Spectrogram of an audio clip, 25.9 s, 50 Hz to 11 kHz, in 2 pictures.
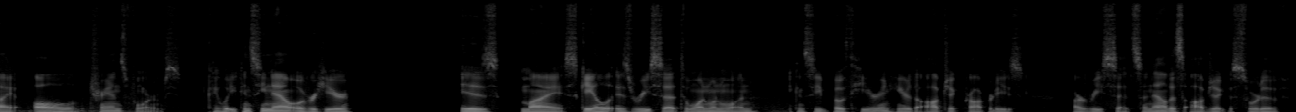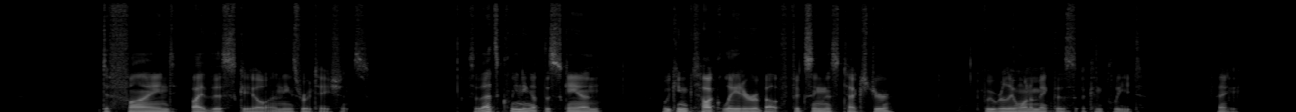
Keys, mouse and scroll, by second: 2.3 click, 10.4 shift+middle drag, 10.8 click, 11.0-11.7 middle drag, 11.9 scroll down 1, 12.1-13.5 scroll up 1, 16.8 click, 17.3-20.0 middle drag, 22.1-23.5 middle drag, 23.8 shift+middle drag, 24.3-25.5 middle drag, 25.8 click.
